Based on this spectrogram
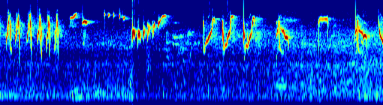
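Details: A champion Banten Oriental white-eye sings high, thin twittering phrases: a quick burst of rapid notes, then sweeping upslurred and downslurred whistles, over a faint low hum.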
